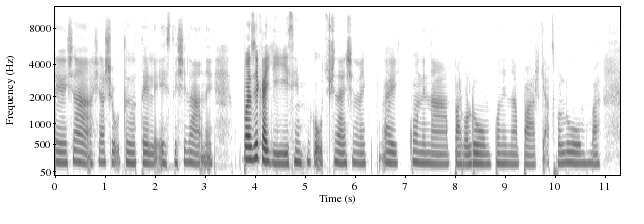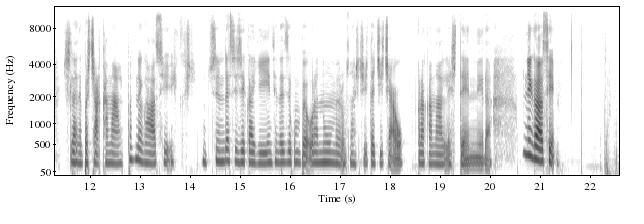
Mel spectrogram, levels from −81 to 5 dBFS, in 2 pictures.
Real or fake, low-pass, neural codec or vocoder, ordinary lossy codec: real; 10.8 kHz; none; none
